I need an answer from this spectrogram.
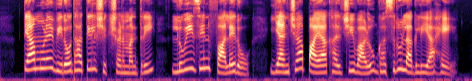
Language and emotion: Marathi, neutral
